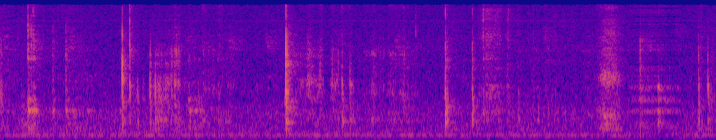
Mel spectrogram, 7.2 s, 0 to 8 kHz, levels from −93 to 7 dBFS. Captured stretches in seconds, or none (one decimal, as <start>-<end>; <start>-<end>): 0.0-6.3; 6.8-7.2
